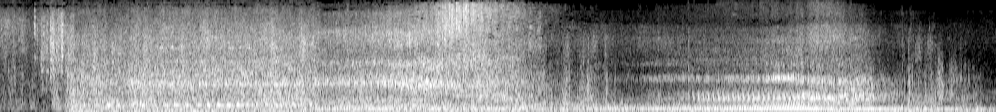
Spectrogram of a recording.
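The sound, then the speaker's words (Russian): A heavy military vehicle's engine roars as it drives, a loud, steady rumble whose pitch shifts a few times as it changes speed, with no voices. It is the battery senior officer's vehicle driving to the firing position. “Машина старшего офицера батареи едет на огневую.”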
